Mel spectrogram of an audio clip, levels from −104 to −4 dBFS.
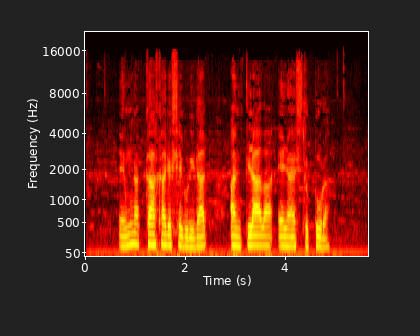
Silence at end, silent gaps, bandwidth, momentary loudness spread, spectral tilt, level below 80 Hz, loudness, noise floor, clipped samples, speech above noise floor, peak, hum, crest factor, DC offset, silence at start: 0.65 s; none; 16 kHz; 8 LU; -6.5 dB/octave; -60 dBFS; -34 LUFS; -62 dBFS; under 0.1%; 29 dB; -18 dBFS; none; 18 dB; under 0.1%; 0.7 s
